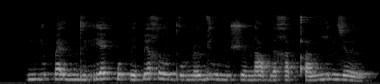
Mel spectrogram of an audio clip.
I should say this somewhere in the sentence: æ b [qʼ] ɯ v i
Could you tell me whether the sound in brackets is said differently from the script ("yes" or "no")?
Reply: no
